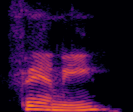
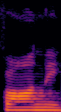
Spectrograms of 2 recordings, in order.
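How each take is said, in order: First: The name is pronounced the English way. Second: The name is pronounced the Hungarian way. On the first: The speaker calls it wrong. "I don't pronounce my name like Fanny" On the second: The speaker calls it right. "that's how I pronounce it"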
